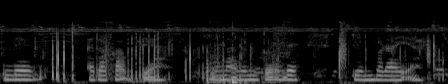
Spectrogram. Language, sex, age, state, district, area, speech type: Santali, female, 18-30, Jharkhand, Seraikela Kharsawan, rural, spontaneous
